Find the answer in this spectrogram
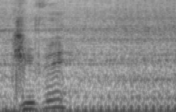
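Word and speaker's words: GIVI: with these GI cases jivy it's got to be jivy a't it like G of army jivy G followed by I in Italian pronounce j so the risk attent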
